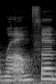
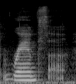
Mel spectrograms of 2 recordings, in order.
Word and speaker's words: Ramtha: probably going to slip up and call Ramtha Ramtha because that's how I thought it was pronounced at first, and so now it's like stuck in my head, but I apologize. It is pronounced Ramtha, or you can call him Ram for short.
